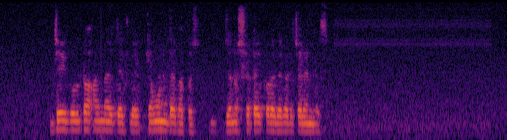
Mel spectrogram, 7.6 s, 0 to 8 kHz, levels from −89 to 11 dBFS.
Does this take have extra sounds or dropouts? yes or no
no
